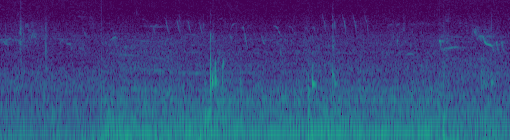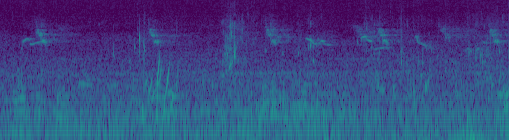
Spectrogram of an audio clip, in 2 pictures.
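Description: Outdoor water ambience: water sloshing and lapping, with a low rumble in the first half and short bird chirps in the background from about halfway through.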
